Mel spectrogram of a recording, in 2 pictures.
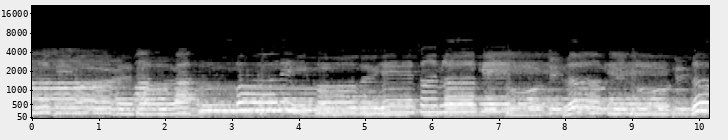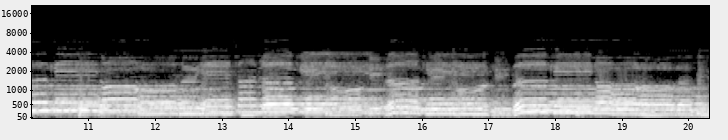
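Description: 1961 doo-wop record: a vocal group singing close harmony in held chords, with no clear lead lyrics and sliding pitch changes every few seconds.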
